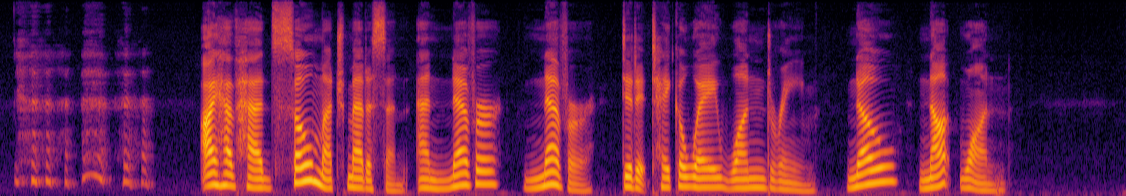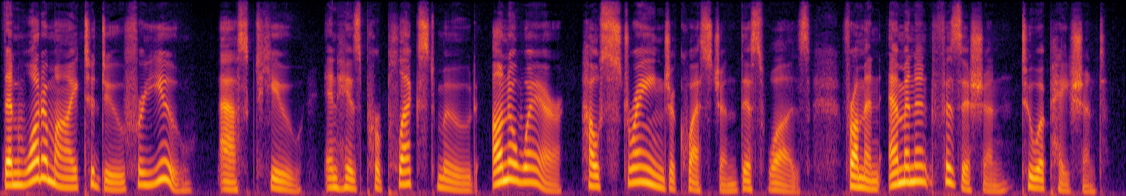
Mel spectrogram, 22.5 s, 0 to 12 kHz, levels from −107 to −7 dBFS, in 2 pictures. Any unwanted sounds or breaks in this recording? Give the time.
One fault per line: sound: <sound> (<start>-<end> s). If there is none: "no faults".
sound: laugh (0.1-1.6 s)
